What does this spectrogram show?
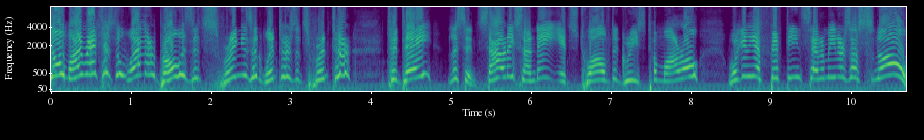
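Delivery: high, loud comic tirade about the weather; yelled rant. Pretend. Co-host launches his weather rant to the podcast, yelling. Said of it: "thank you for yelling".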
